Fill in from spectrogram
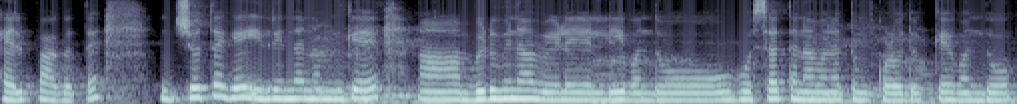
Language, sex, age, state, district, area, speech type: Kannada, female, 30-45, Karnataka, Hassan, rural, spontaneous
